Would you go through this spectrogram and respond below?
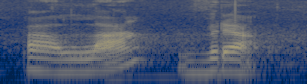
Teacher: Então, lá é a sílaba tônica, pá e vrá são sílabas átonas.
